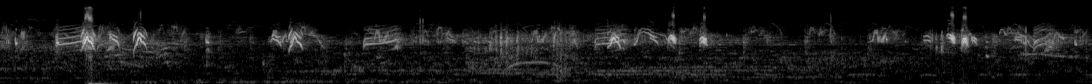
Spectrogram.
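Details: Osprey nest on a ranch, evening of 15 July 2018, with a headless fish delivered: bursts of high, piping chirps in quick groups separated by short gaps, with a faint lower whistle partway through.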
